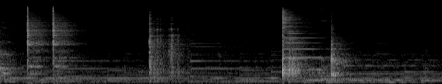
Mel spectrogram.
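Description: A serving ladle knocking against a stainless steel stockpot of stew, about five sharp, irregularly spaced clinks with a brief metallic ring, over soft background music.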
